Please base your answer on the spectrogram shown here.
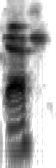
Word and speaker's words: Geass: Gas is a binding spell. Yes. It's. I'm pretty sure it is actually meant to be pronounced gas.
